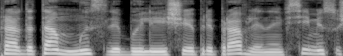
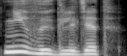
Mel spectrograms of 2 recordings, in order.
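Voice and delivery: forced stern protest, slightly louder; trying to sound angry; 4 dB louder than usual. Acted. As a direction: put on a cross voice, not quite convincing. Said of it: "постаралась звучать как можно более сердито".

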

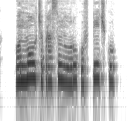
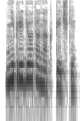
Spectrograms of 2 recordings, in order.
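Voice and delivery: ordinary delivery

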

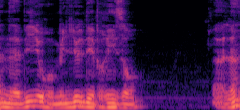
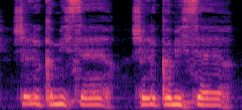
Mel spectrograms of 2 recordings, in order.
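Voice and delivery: high, insistent mob cry; relentless shouting; 9 semitones higher, 4 dB louder than usual. A narrator's reading. Crowd hounding two women, relentless high shouting. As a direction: chant it high, building louder on the repeat. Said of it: "continuaient de crier les acharnés".

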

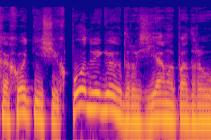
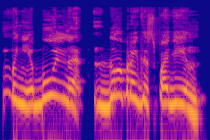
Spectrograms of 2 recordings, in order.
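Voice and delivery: much higher, slow pained plea; pained servant; 11 semitones higher than usual. A narrator's reading. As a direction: whimper a plea through the pain. Servant in pain from grip.

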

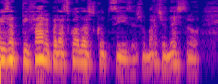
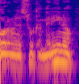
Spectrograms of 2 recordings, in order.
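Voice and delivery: plain reading voice

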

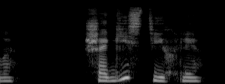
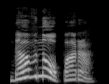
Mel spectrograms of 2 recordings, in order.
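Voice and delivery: enthusiastic; 5 dB louder than usual. A narrator's reading. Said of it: "С энтузиазмом".

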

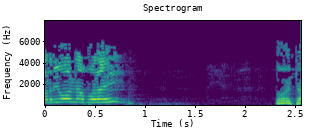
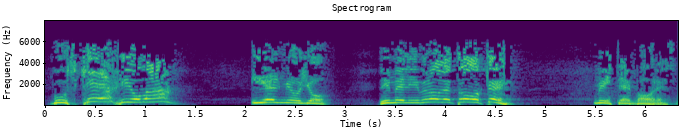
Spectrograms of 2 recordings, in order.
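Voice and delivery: loud, slowed scripture proclamation; proclaiming; 6 dB louder than usual. Real, not acted. Preacher reading the psalm to the fearful, proclaiming. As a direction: declaim the verse like a triumph.

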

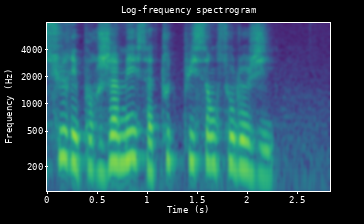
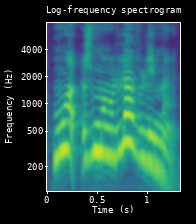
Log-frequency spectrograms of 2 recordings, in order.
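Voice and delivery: loud, higher angry cry; shouting; 4 semitones higher, 7 dB louder than usual. A narrator's reading. Pierre blaming his wife, shouting. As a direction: wash his hands of it, yelling. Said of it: "cria-t-il".

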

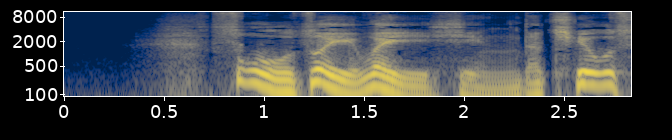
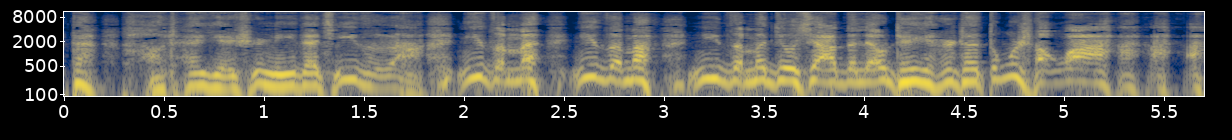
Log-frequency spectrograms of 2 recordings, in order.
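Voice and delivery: high, stammering outcry with sobbing gasps; 6 semitones higher than usual. Acted. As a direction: wail out the accusation, breath heaving. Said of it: "秋瓷王嘶叫着说". (激愤地嘶叫，气喘不止)

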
